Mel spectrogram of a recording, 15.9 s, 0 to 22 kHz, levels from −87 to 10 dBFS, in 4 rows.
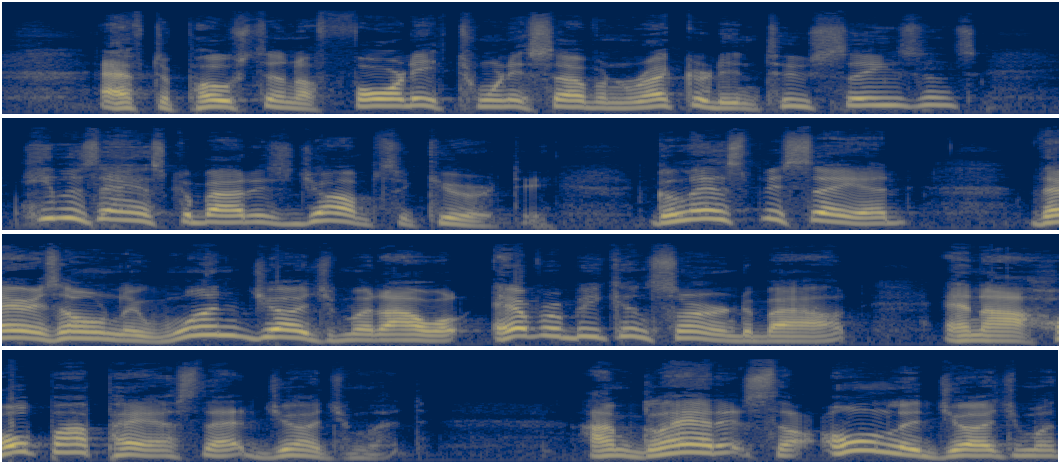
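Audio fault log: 0.91–1.62 s and 6.75–8.18 s, drift correction step: the speech suddenly runs about 6% fast and sits a full semitone sharp, first for roughly 0.7 s, then for about 1.4 s, before snapping back to normal pitch and pace each time. Speed and pitch move together, so this is likely clock-matching software changing the playback rate in one jump to rebalance its buffer, rather than a gradual correction.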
